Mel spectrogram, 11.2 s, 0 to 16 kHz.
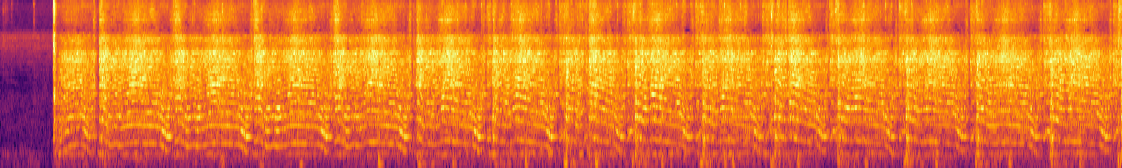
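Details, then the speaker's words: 1970 Mustang Mach 1 with fuel poured in: the starter cranks steadily, about two compression pulses a second, for ten seconds with no catch. Bad fuel was later found being pumped from the tank. "Well, she's getting close, guys. Let's get a little bit more fuel down in her. Hoping she would have popped off by now."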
